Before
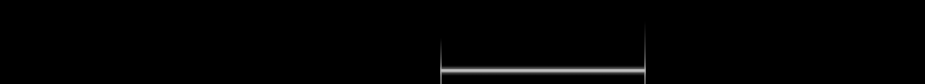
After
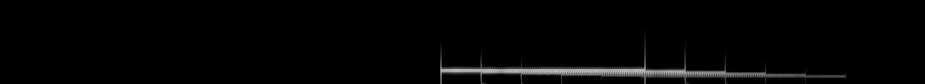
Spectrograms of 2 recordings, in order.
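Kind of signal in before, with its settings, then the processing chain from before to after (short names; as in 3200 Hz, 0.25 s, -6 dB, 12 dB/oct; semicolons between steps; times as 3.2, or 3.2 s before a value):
tone sine 652 Hz -15.5 dBFS 2.04 s
on a send: frequency-shifting echo 0.401 s, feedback 44%, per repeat -55 Hz, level -6 dB; on the sum: noise-modulated level, depth 60%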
